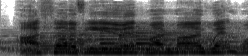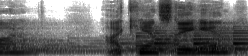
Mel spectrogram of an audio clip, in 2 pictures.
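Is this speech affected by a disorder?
No.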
